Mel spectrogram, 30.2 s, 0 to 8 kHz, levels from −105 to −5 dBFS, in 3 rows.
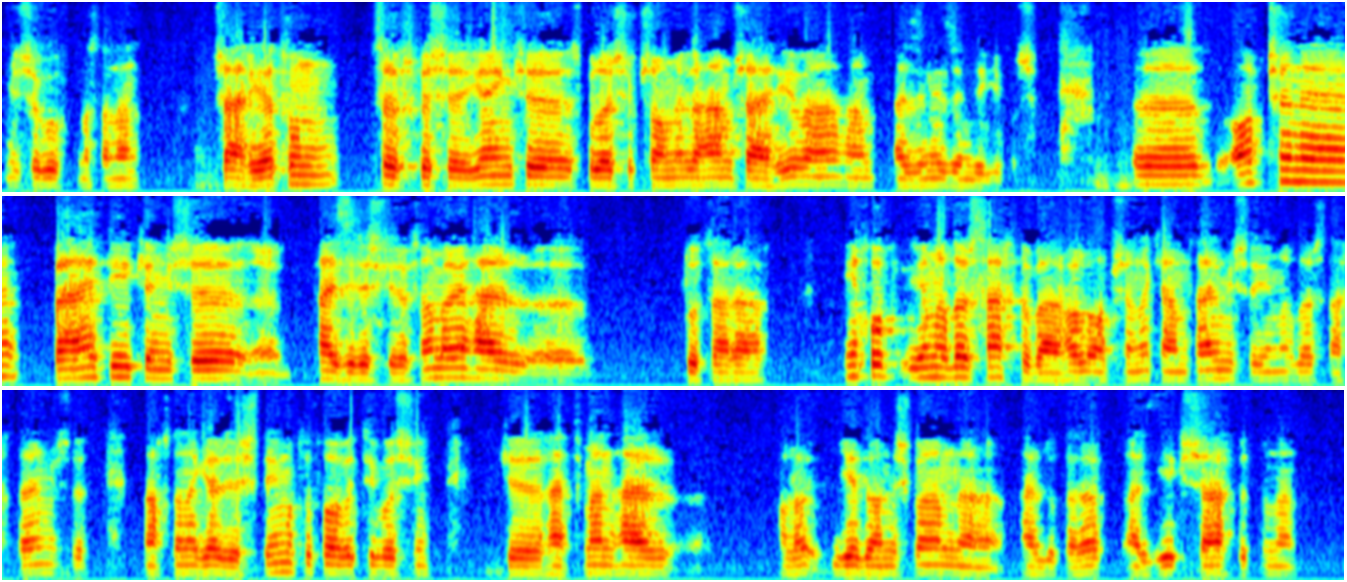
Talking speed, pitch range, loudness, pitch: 125 wpm, 120-140 Hz, -19 LUFS, 125 Hz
